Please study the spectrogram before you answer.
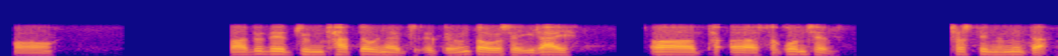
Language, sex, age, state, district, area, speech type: Manipuri, male, 30-45, Manipur, Ukhrul, rural, conversation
